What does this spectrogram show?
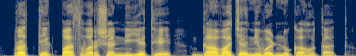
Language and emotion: Marathi, neutral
